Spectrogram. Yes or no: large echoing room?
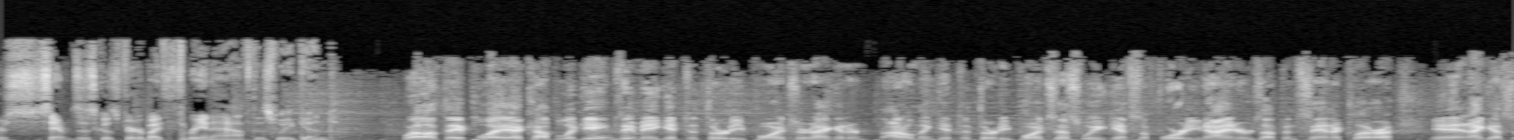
no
